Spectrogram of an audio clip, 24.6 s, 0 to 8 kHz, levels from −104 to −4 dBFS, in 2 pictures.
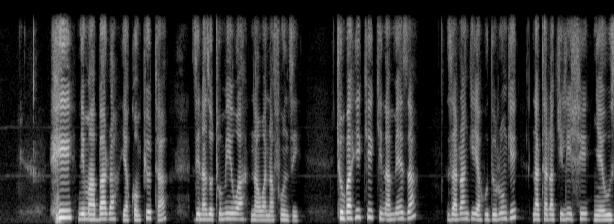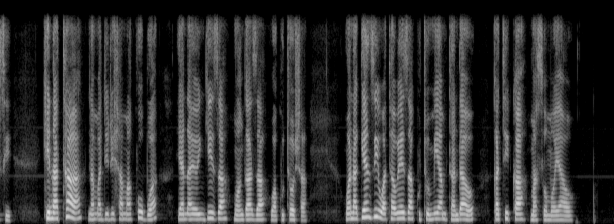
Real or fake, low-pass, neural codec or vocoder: real; 7.2 kHz; none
